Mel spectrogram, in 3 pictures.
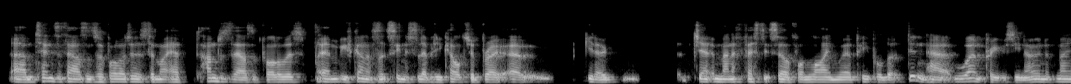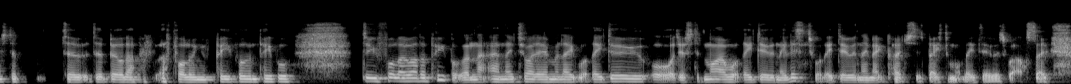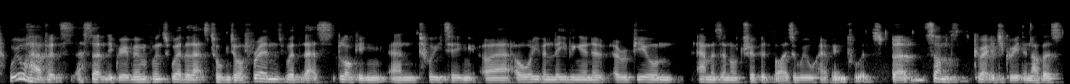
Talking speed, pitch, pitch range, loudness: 245 wpm, 115 Hz, 110-125 Hz, -20 LUFS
